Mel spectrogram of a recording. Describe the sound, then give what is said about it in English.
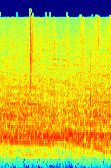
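A dense, steady roar of NC State fans cheering and shouting together at Players Retreat while watching the game, celebrating the Wolfpack's March Madness win over Texas Tech, loud throughout, with a few sharper whoops or claps cutting through the blended crowd noise. “You can just hear the excitement as fans gathered yesterday at Players Retreat to watch the game.”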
